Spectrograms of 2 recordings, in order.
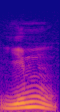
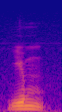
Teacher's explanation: மேலுதடும் கீழுதடும் பொருந்த பிறந்தால் அது ஈரிதழ் ஒலிகள் என்று சொல்லுவோம். அப்ப பாருங்க, இம் என்று சொல்றப்ப எங்களுக்கு ரெண்டும் பொருந்த பிறக்கணும்.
